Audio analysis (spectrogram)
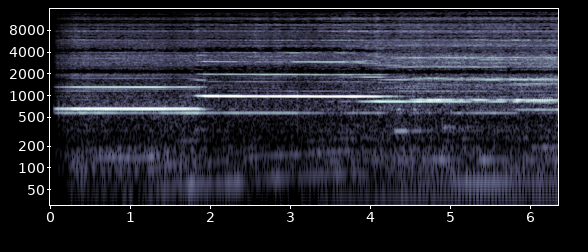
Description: Flint Hills grain derailment Abilene, Ks October 2019 brakes locked up very high pitched squeal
